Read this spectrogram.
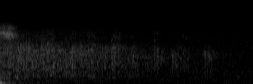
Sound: cheers

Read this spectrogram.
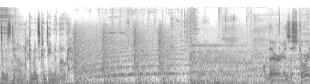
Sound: alarms sounding

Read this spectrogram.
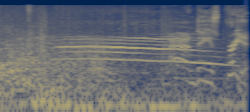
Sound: screaming

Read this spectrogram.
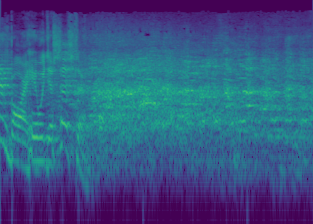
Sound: audience laughing

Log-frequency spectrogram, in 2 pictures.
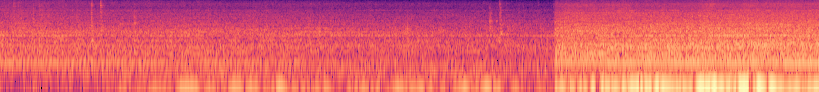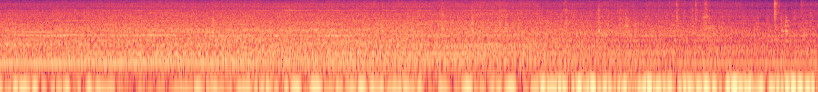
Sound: tractor sound

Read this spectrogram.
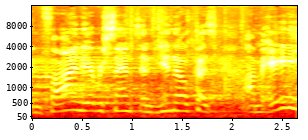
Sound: applause

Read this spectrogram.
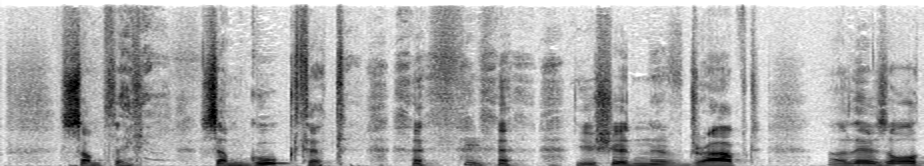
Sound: laughing

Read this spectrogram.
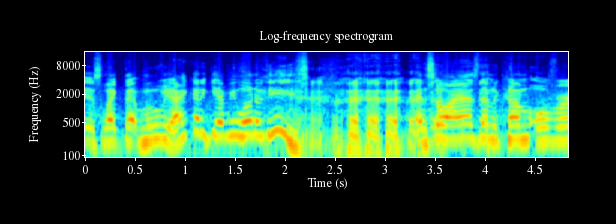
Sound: laughing

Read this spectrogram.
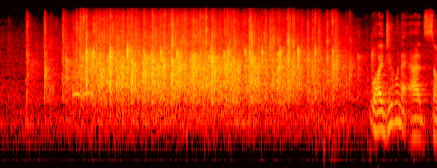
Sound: applause

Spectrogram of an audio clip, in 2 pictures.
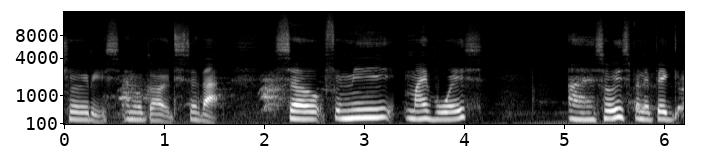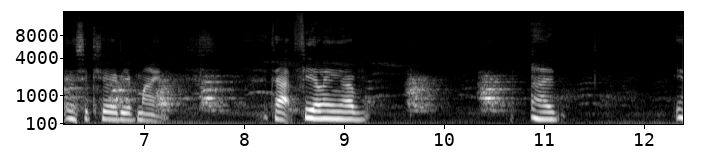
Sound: dog barking in the background

